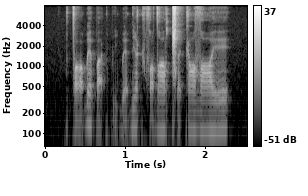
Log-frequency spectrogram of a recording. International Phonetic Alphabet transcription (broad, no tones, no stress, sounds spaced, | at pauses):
tˤ ḭ ɓ ɛ p a̰ k p ḭ ɓ ɛ̰ ɗ i k sˤ ḛ dˤ e lˠ ǁ ɛ̰ k e zˤ eː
